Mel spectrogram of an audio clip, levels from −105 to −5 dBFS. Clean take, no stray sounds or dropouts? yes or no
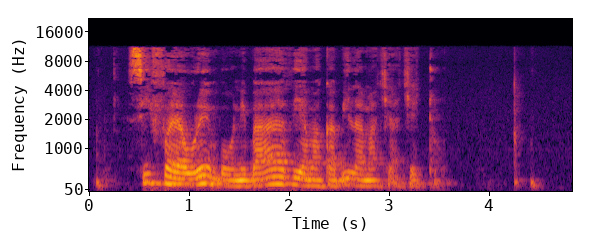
yes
